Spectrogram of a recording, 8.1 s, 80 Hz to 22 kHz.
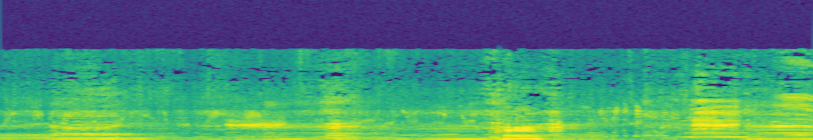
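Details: Several cattle moo in overlapping succession: long, tonal bellows swell and bend in pitch around 1, 3.3, 5.2 and 7 seconds, nearly continuous throughout.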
